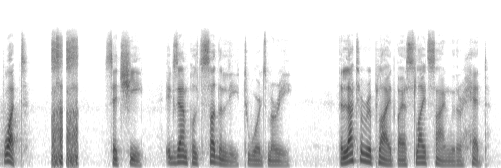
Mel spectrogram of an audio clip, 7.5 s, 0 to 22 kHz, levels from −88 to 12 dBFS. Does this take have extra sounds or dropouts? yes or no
yes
